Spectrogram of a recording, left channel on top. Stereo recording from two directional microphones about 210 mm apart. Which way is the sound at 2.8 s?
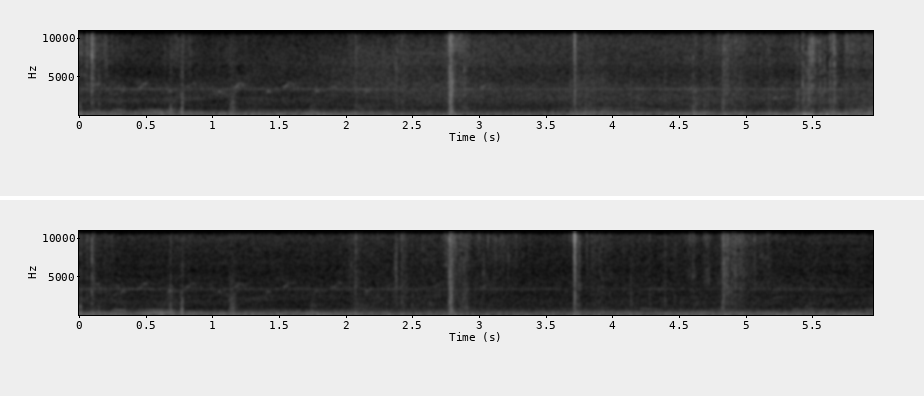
20° left (ahead or behind).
